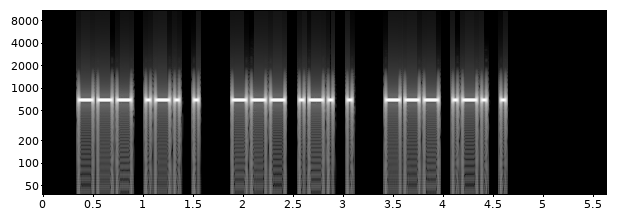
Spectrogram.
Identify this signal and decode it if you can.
Morse code, heard as a keyed tone, about 25 wpm, 700 Hz. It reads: ORE ORE ORE
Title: Multi-letter Phonemes Repeated 3x 25wpm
